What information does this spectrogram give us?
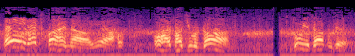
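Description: A man's voice: high-pitched, big pitch swings, measured pace. An actor in a 1950s radio drama playing a carefree little spaceman who accepts death, wistful and easygoing. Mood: anxious calling. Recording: noisy, dull 1950s radio recording.

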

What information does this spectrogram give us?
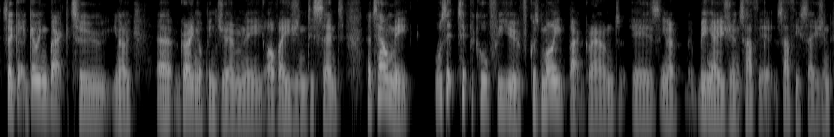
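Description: A man hosting a podcast interview, talking in a chatty way and often restarting his phrases. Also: medium pitch. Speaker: podcast host.

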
